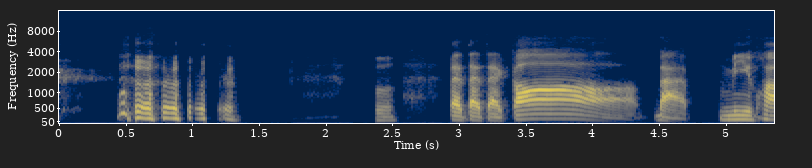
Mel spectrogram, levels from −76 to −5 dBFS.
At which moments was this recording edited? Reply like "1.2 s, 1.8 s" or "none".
2.4 s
